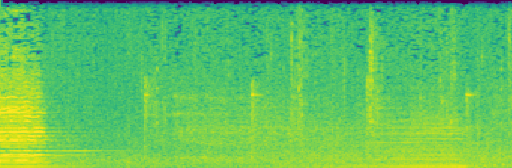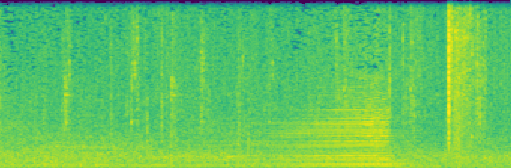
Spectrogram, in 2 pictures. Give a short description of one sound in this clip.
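Footsteps scuff softly on stone.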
